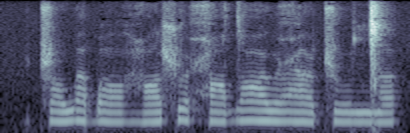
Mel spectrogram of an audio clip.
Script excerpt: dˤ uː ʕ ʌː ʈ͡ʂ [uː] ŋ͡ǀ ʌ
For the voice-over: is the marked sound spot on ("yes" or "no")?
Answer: yes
